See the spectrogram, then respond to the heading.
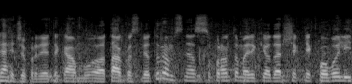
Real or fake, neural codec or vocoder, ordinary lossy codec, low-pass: fake; vocoder, 44.1 kHz, 128 mel bands every 512 samples, BigVGAN v2; Opus, 64 kbps; 10.8 kHz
